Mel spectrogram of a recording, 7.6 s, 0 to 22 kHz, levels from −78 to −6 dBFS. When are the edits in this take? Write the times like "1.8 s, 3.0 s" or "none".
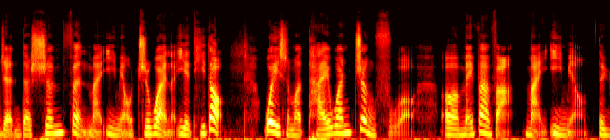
none

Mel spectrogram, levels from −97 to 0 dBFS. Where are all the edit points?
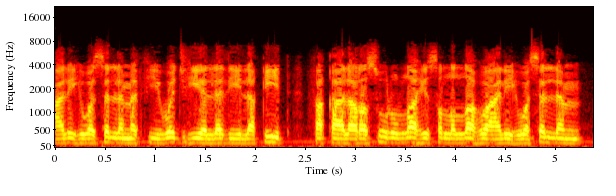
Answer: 2.4 s

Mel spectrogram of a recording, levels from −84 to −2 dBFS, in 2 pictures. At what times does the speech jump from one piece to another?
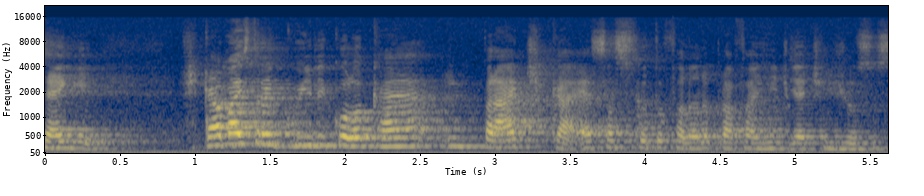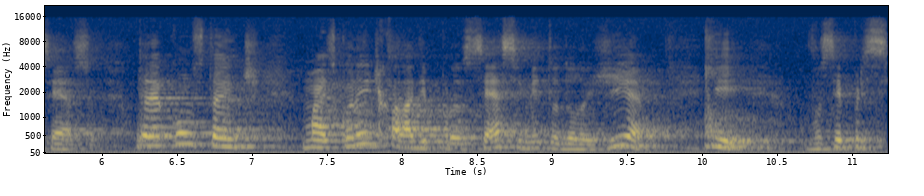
3.9 s, 5.0 s, 6.2 s, 7.9 s, 10.0 s

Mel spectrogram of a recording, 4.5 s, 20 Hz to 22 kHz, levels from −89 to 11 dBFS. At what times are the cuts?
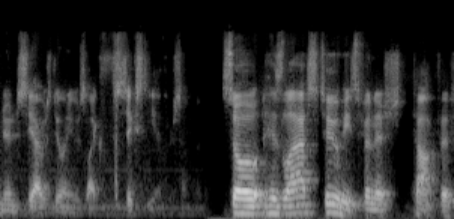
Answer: none

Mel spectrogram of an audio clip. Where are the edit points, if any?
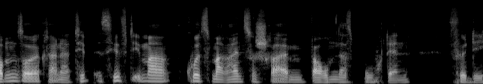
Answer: none

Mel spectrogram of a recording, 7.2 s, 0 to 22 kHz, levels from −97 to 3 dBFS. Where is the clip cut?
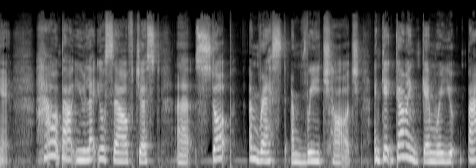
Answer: none

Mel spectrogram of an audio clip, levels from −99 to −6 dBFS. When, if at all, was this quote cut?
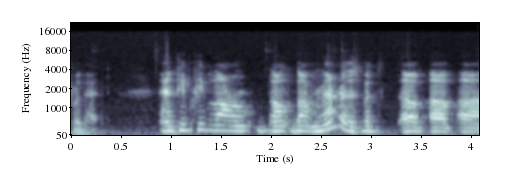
1.2 s

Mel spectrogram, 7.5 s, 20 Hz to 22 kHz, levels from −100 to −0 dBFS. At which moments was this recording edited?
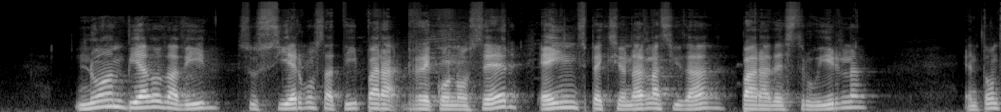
4.0 s, 5.5 s

